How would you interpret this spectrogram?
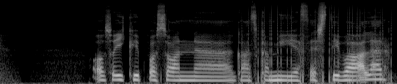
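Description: A speech clip with a train of clicks from 2.42 to 3.92 s, about 18 per second, irregularly spaced, around 30 clicks near 5 dB above the signal, likely from electrical interference.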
